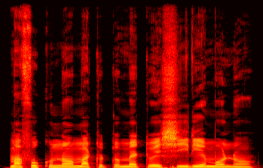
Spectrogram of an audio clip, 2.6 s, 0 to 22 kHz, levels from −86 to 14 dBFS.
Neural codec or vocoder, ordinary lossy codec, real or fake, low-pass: none; none; real; none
